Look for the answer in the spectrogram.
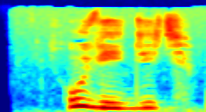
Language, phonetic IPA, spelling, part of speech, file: Russian, [ʊˈvʲidʲɪtʲ], увидеть, verb, Ru-увидеть.ogg
- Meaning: to see, to catch sight of, to notice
